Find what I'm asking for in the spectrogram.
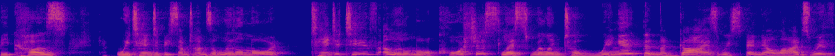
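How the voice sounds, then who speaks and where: A woman with an Australian accent talks with lively intonation. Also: medium pitch for a woman, moderate pace. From rural Australia. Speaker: author and executive coach. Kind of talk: podcast interview.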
